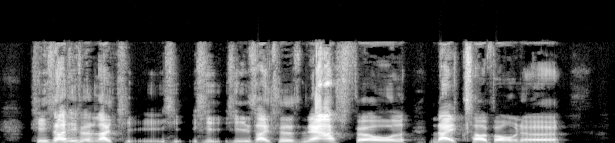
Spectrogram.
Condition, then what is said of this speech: Stuttering. I also deal I'm still dealing with a bit of a stutter at this point in life, and I'm trying to overcome that.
